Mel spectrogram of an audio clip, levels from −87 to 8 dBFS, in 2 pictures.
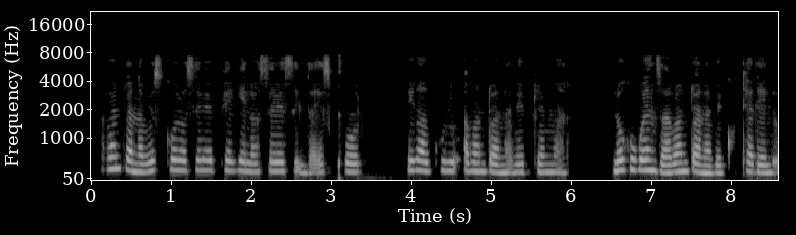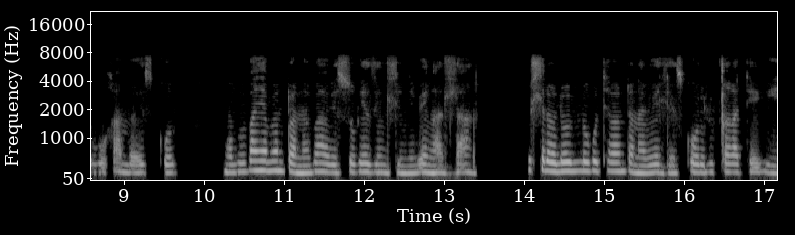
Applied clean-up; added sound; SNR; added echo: neural mask model DeepFilterNet 3.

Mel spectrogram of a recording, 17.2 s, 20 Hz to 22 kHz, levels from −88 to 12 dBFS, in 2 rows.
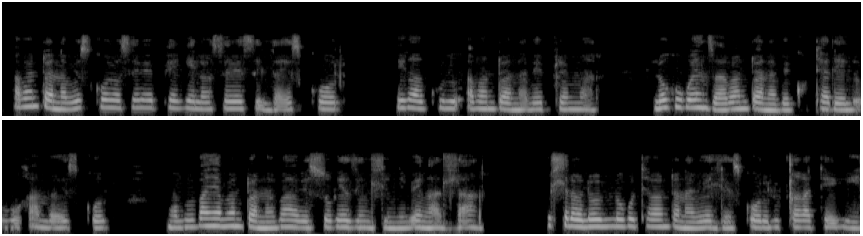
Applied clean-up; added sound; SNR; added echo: none; none; none; none.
